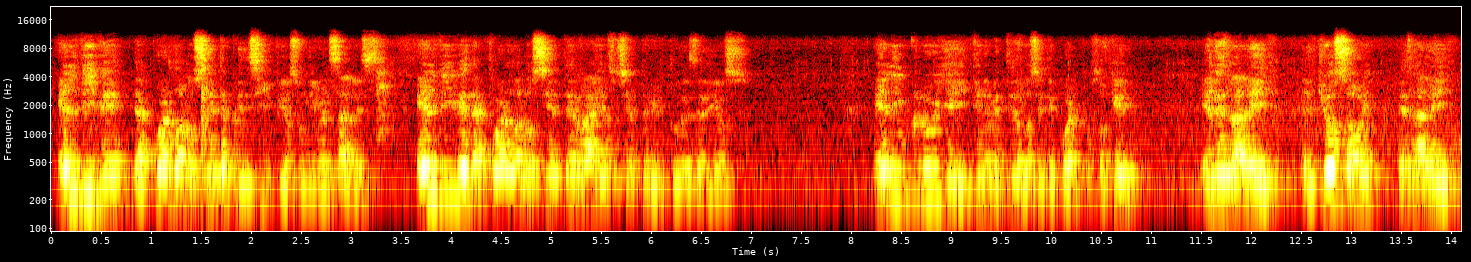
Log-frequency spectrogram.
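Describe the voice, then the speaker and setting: A man's voice: a little high, lively intonation, measured pace, dark tone. Emphatic lecturing man in an echoey room. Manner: emphatic, asks the audience rhetorical questions. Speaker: metaphysics teacher. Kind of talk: spiritual lecture to a live group. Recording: echoey room, mic far off, faint hiss.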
